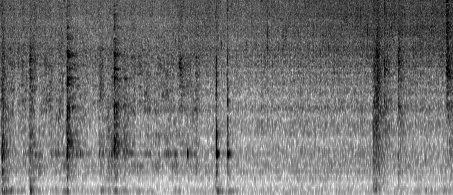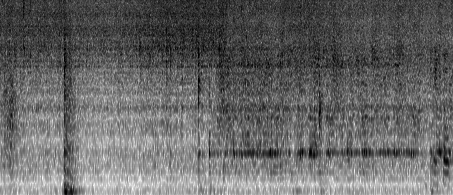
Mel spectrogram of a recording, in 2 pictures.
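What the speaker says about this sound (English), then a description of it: "I'm going to go ahead and saute these" Chayote squash with shallots and garlic sautéing in a pan, a soft steady sizzle broken by occasional sharp clanks and scrapes of stirring, with a louder hiss building toward the end.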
